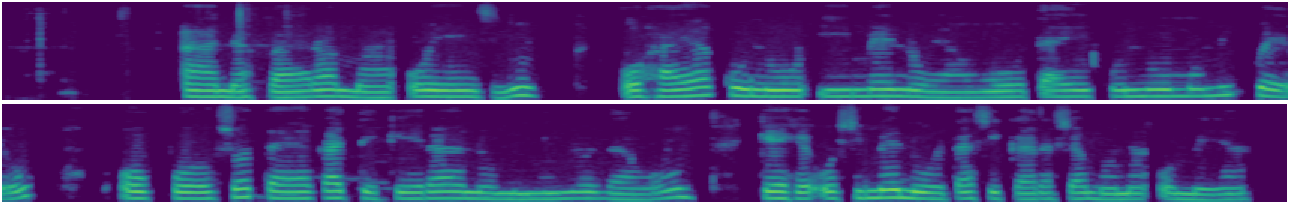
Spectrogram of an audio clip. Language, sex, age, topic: Oshiwambo, female, 36-49, agriculture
